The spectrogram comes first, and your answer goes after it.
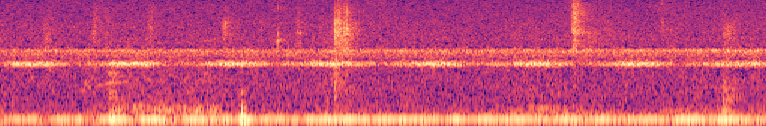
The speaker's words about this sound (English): It's like the sound of the crickets in the background. Now, you can't turn that off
